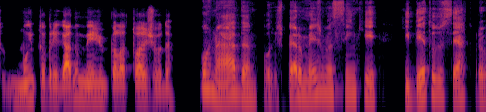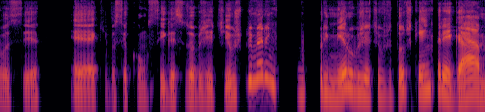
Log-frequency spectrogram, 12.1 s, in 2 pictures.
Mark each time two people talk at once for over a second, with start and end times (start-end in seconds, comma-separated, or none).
none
